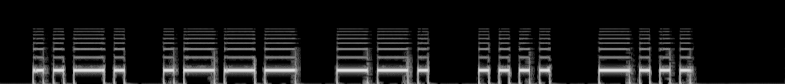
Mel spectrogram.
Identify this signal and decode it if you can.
Morse code, heard as a keyed tone, about 12 wpm, spaced as for 10 wpm, 660 Hz. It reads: FJGHB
